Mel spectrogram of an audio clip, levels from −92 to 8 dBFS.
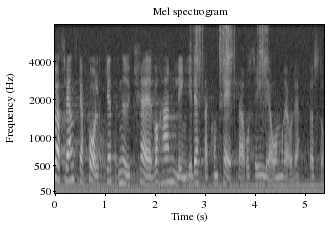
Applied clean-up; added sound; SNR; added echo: none; Cutlery, silverware; 7 dB; none.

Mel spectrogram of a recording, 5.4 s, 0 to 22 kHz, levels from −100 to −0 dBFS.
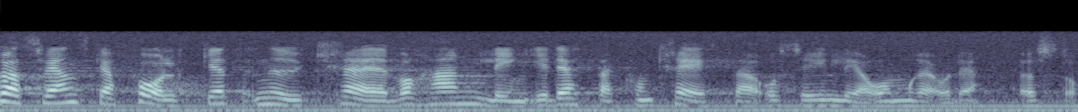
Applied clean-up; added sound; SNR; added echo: none; none; none; none.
